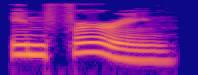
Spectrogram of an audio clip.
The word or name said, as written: inferring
